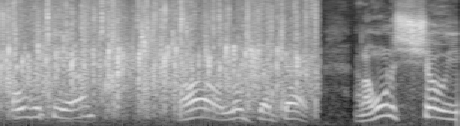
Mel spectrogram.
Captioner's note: audience applause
